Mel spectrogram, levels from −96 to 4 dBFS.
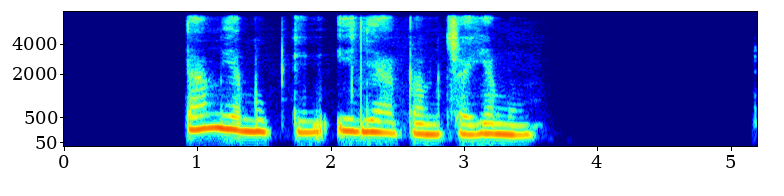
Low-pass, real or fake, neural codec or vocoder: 7.2 kHz; fake; codec, 44.1 kHz, 7.8 kbps, Pupu-Codec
